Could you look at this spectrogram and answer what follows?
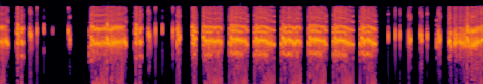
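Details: Swiftlet calls played to attract swiftlets into a nesting building: sharp clicks leading into repeated loud buzzy chattering bursts, roughly two to three per second.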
